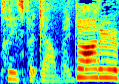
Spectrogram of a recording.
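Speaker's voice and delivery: acted-out tearful crying voice. Recounting a fight, quoting her own plea to a man grabbing her daughter, retelling her tearful plea. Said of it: "and I was crying. I was like".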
